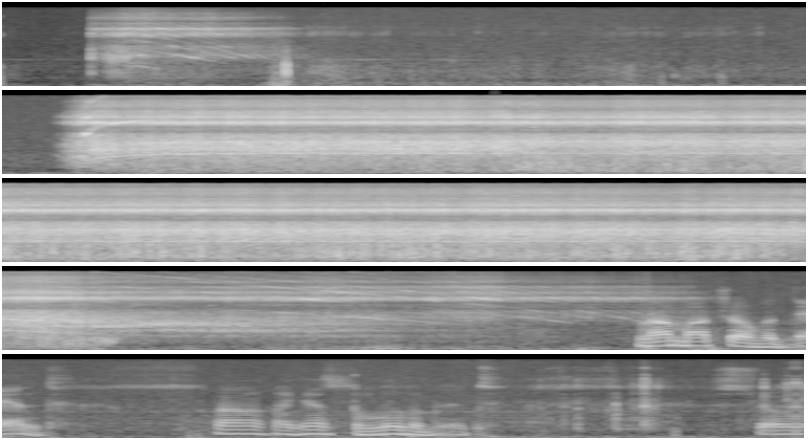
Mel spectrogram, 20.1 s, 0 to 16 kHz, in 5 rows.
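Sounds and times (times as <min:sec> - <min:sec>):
electric drill whining: 0:00.0 - 0:01.8, 0:04.4 - 0:15.6.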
